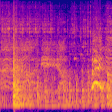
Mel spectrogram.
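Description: Men singing a Blackfoot chicken dance song in high, wavering voices, with rawhide hand drums struck in a slow beat; one loud drum stroke comes about a quarter second in.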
